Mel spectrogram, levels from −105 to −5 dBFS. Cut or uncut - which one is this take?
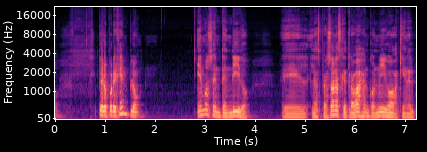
uncut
